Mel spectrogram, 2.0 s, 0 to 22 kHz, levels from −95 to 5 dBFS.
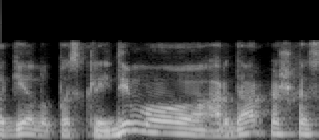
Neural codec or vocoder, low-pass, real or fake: none; 7.2 kHz; real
